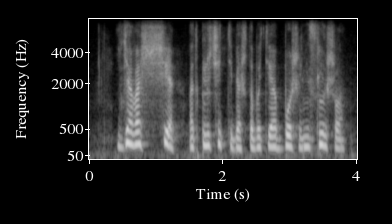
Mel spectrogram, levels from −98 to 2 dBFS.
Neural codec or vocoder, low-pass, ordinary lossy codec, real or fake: vocoder, 44.1 kHz, 128 mel bands, Pupu-Vocoder; 7.2 kHz; Opus, 32 kbps; fake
